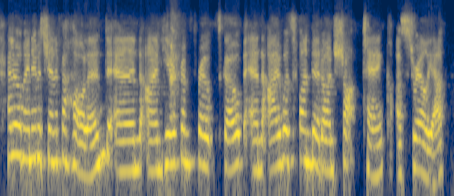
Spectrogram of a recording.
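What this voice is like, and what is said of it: Impression of Jennifer Holland, sounding British. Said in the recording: “my little impersonation of her, but she gets so really violently mad at me because I sound British and she is Austrian”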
